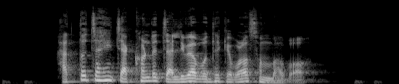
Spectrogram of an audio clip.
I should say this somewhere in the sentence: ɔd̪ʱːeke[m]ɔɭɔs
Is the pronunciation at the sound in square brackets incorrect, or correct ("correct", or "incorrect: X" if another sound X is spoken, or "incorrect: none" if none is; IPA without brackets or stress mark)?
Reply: incorrect: b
